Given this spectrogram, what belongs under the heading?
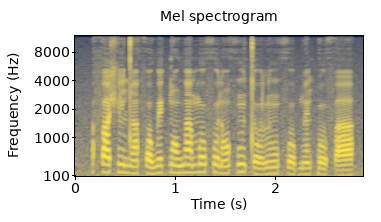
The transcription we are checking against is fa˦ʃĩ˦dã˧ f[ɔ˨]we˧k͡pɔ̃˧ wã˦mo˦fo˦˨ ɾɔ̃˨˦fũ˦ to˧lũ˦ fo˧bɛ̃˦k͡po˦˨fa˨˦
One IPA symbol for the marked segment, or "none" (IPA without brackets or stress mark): ɔ˨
